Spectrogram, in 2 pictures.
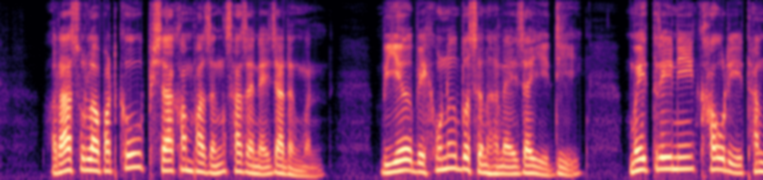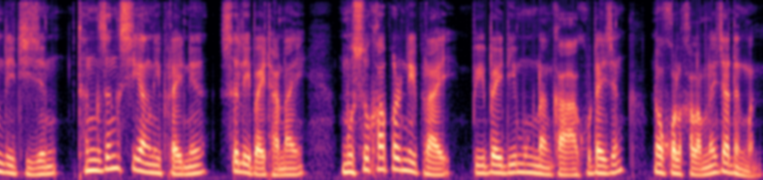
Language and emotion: Bodo, neutral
